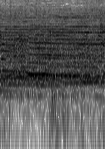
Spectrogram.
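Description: Large football stadium crowd shouting and cheering as players set at the line of scrimmage, a loud, steady wall of many voices with no let-up.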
